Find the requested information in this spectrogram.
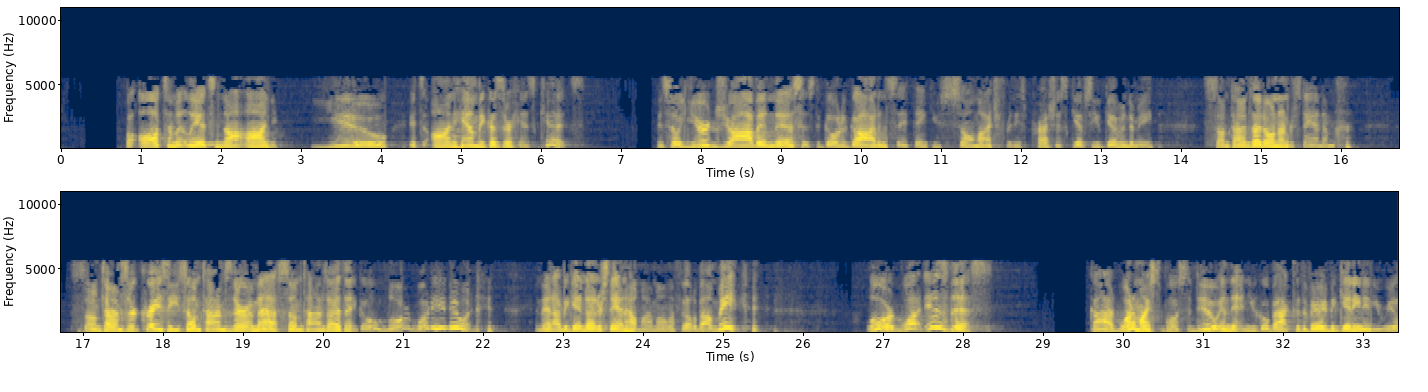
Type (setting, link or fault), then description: setting, large echoing room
